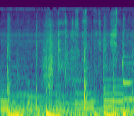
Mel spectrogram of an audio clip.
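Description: Background music of held notes, with two brief soft rubbing sounds, a little under a second in and again near the end.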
